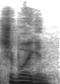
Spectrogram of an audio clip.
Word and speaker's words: Sheboygan: Sheboygan.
